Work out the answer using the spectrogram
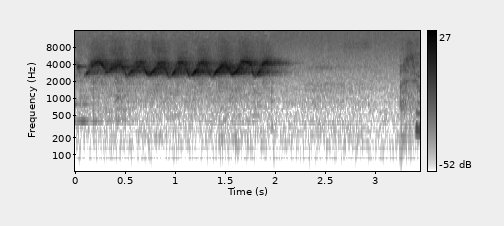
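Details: An excited male pet budgerigar indoors, coaxed by its owner to step up and land on a hand, gives a rapid, warbling run of high chirps for about two seconds, then falls quiet before a brief indoor noise.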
